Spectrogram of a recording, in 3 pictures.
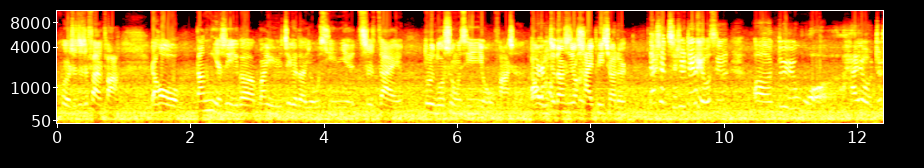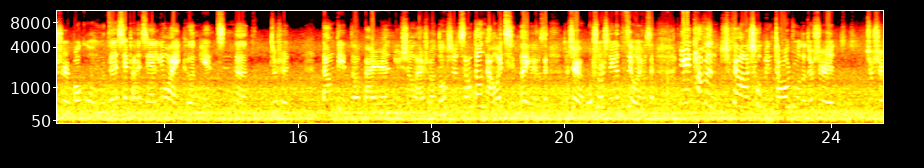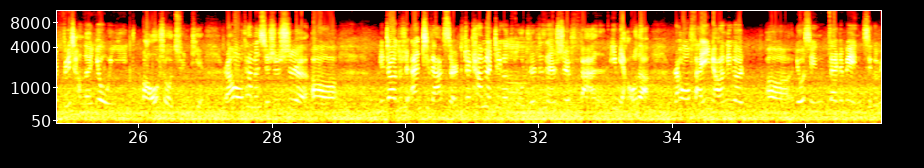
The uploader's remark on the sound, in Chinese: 因为在车上录制，所以这一期杂音有点多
